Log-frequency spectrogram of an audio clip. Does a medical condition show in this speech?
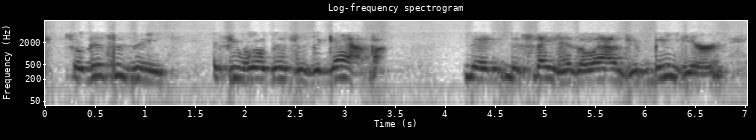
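Yes: cerebral palsy, severe.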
